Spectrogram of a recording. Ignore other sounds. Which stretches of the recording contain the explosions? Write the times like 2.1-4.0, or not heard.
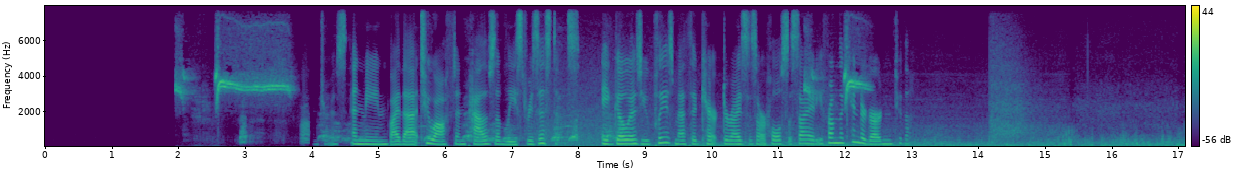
14.2-15.2.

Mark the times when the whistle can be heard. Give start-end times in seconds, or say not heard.
1.9-3.8, 11.3-12.4.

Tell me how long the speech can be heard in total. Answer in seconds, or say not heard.
9 s.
